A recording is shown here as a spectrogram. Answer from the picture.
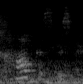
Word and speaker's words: Caucasus: Turkey and the Caucasus. Caucasus.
